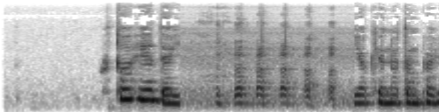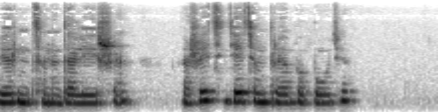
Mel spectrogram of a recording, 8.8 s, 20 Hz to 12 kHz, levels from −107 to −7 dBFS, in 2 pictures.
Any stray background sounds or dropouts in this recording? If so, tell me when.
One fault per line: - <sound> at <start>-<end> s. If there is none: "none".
- laugh at 1.9-3.5 s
